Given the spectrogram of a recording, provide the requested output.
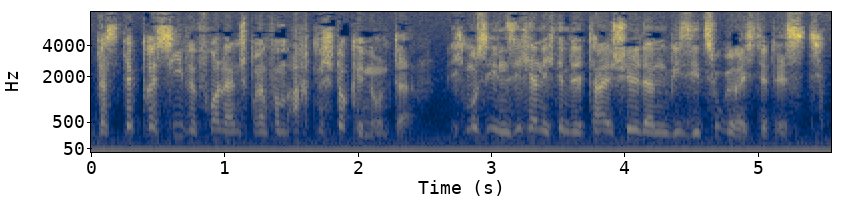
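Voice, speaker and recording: Sharp, husky, cynical official. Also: male voice, a little high, lively intonation, fast talker, heavily acted. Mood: biting. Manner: biting, sardonic. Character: cynical, callous male official, sarcastic and scheming. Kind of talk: German radio drama acting.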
